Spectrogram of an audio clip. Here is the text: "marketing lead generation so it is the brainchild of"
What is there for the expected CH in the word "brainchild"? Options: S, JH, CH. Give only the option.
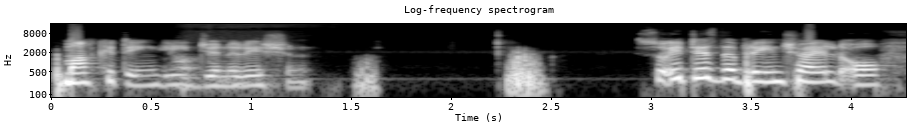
CH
